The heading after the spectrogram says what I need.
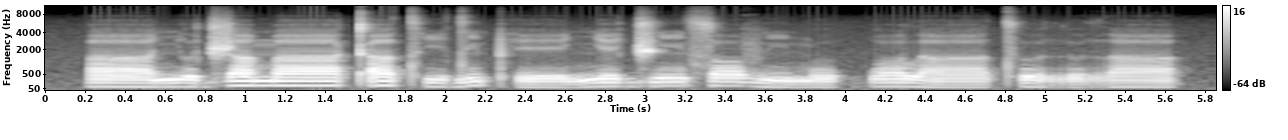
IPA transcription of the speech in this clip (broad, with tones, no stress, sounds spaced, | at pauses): aː˨ ɲ ʊ˨ d͡ʒ a˦ m aː˦ kʼ a˦ tʰ i˨ d ĩ˦ pʰ eː˨ ɲ e˦ d͡ʒ ĩ˦ s ɔ˦ v ĩ˨ m o˨ ɡ͡b ɔ˦ l aː˨ tʰ ʊ˦˨ r ʊ˨ r a˦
